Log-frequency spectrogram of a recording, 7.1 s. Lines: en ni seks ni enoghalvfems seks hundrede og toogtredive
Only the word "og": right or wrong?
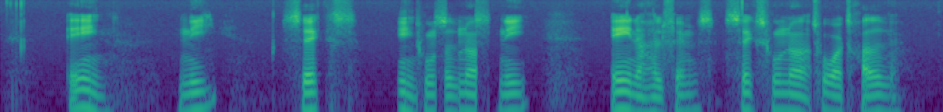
wrong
